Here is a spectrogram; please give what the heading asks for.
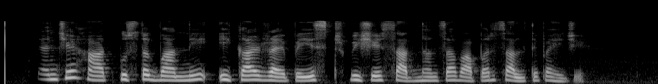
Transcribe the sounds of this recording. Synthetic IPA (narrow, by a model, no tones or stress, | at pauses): t̪jaɲt͡ɕehat̪̚pust̪ək̚banːiːikaɭɾajpesʈʋiɕeɕsad̪ʱnãnt͡saʋapəɾt͡salt̪epaɦid͡ʑḛ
